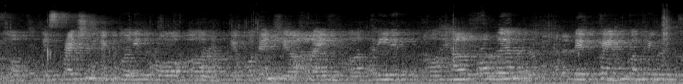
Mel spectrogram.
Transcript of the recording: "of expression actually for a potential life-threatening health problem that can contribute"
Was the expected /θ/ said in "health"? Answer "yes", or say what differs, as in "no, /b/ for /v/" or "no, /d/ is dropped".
no, /t/ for /θ/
